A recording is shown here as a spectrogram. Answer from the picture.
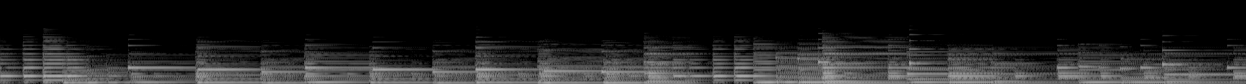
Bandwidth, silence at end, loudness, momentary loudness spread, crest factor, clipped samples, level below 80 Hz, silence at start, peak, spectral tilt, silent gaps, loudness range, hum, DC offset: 5.4 kHz; 0 s; -30 LUFS; 7 LU; 16 dB; under 0.1%; -40 dBFS; 0 s; -14 dBFS; -10 dB/octave; none; 2 LU; none; under 0.1%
